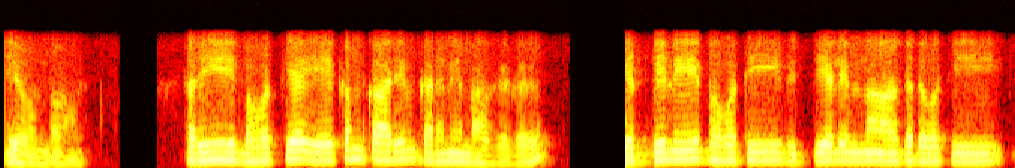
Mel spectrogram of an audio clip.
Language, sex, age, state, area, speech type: Sanskrit, male, 45-60, Tamil Nadu, rural, conversation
